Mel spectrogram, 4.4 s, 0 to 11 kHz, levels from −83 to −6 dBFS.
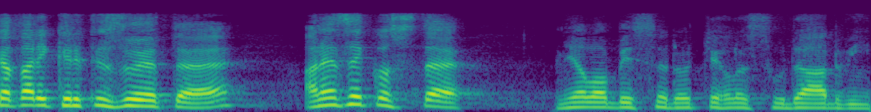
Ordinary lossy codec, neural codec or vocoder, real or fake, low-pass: AAC, 48 kbps; codec, 16 kHz, 1 kbps, X-Codec, WavLM features, trained on Multilingual LibriSpeech; fake; 7.2 kHz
